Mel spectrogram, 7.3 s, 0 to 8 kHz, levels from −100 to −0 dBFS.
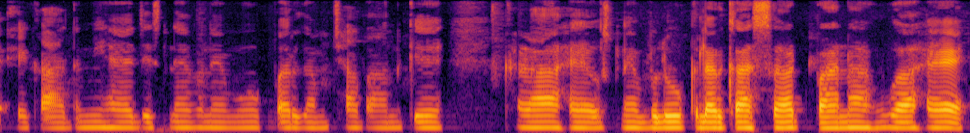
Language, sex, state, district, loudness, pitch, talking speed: Hindi, male, Jharkhand, Deoghar, -20 LUFS, 130 Hz, 165 wpm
